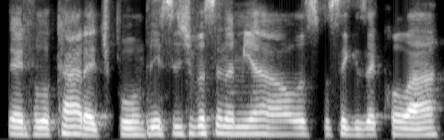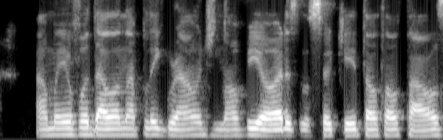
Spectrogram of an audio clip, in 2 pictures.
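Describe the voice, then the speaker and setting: A young man from Brazil with a Brazilian accent, a dancer telling stories as a guest in a casual interview, relaxed and slangy with many fillers. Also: medium pitch, quick pace. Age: young adult. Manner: relaxed slangy talk full of fillers like "tipo" and "assim".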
